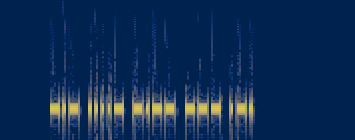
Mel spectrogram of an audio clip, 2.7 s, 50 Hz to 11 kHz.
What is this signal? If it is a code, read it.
Morse code, heard as a keyed tone, about 53 wpm, 700 Hz. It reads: K4YOR
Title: USA Call Signs - 5 Characters - Repeated 2x - 50wpm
